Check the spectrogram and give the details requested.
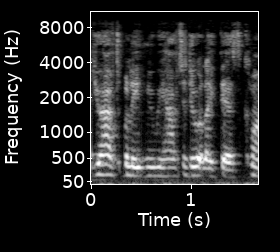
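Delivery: mock, fast, manic pleading tone. Speaker retelling how a woman urged the group holding hands, mock-manic pleading. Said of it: "like it's it's very manic".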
